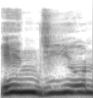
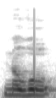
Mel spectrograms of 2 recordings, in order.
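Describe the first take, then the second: First: It is spelled out as separate letters. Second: It is said as a single word.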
